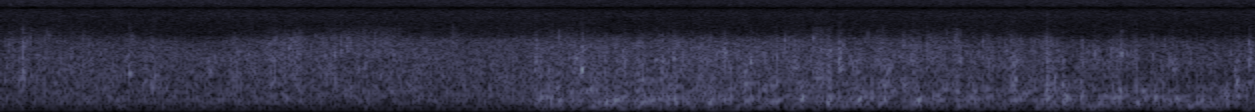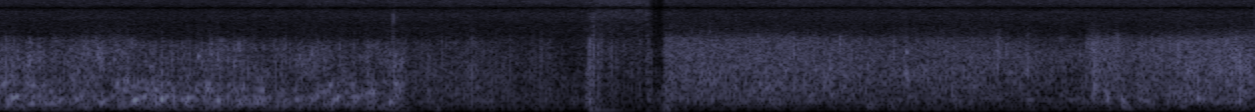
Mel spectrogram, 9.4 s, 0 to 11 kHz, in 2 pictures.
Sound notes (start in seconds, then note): 3.0 water splashes and bubbles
